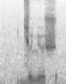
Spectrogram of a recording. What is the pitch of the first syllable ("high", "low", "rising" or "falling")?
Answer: low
